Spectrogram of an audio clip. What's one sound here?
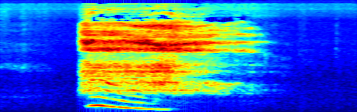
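A woman breathes out with a long, loud sigh that falls in pitch.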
